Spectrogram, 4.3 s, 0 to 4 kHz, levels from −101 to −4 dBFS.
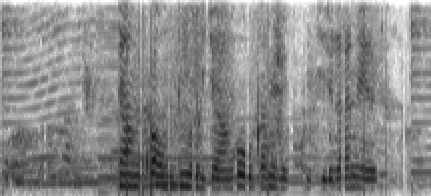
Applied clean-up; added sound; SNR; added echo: none; Guitar + Writing; 14 dB; none.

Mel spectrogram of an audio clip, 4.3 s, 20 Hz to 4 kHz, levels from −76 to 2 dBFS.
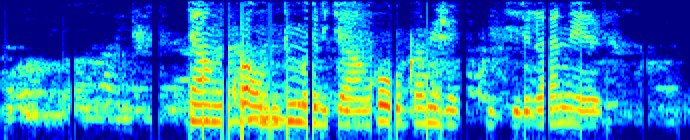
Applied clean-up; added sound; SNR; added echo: none; none; none; none.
